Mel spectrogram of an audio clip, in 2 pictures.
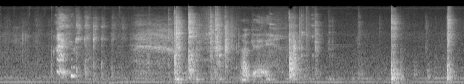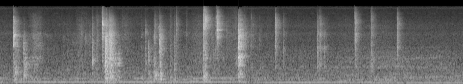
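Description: Hair tools clatter and knock on a hard counter.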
